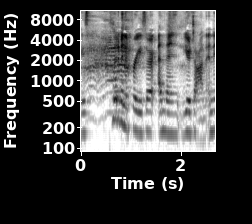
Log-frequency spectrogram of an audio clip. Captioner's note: burbles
